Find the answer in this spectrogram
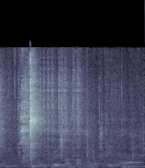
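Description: Low, indistinct chatter of people in a room, with a brief sharp noise about half a second in.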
